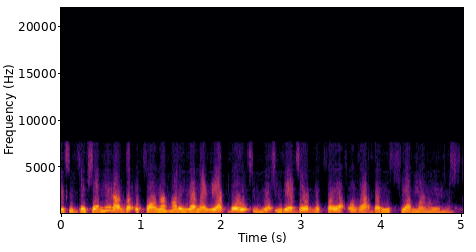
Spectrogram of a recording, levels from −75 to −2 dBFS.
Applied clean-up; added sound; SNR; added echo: neural separator model SepFormer DNS4.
